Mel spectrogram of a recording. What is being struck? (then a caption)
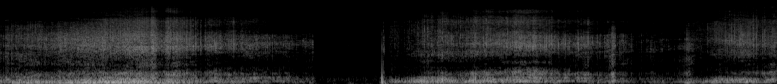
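Smooth synthetic printed fabric. Smooth synthetic fabric with a planet print, laid flat, is scratched and rubbed with long nails and fingers. The result is a continuous raspy scraping and rustling with a low rumble and a bright hiss, broken by a near-silent pause a little after three seconds that ends in a sharp tick, then the scratching resumes.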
